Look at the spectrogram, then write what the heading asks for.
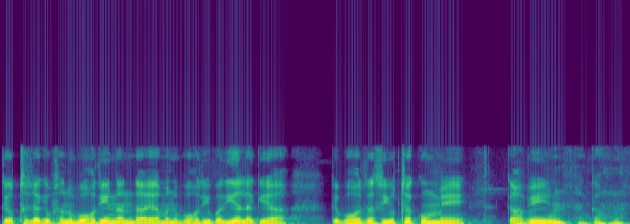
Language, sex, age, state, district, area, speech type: Punjabi, male, 30-45, Punjab, Shaheed Bhagat Singh Nagar, urban, spontaneous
